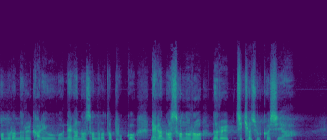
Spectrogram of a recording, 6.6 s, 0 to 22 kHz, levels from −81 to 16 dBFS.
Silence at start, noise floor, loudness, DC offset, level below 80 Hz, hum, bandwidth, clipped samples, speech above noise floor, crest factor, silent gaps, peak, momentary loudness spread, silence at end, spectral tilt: 0 s; -56 dBFS; -25 LUFS; under 0.1%; -74 dBFS; none; 16 kHz; under 0.1%; 30 dB; 20 dB; none; -6 dBFS; 11 LU; 0.65 s; -2.5 dB/octave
